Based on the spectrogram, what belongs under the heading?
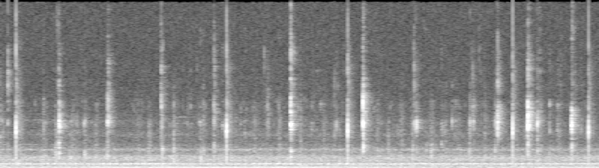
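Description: Close-miked chewing of green papaya salad with pig ear: irregular sharp crunches, a few a second, as the crisp pig-ear cartilage and papaya are bitten through. A steady low hum runs underneath.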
